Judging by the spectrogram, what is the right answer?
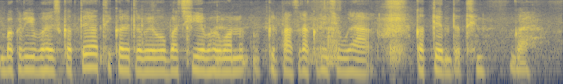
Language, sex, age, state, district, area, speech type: Maithili, female, 60+, Bihar, Begusarai, urban, spontaneous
